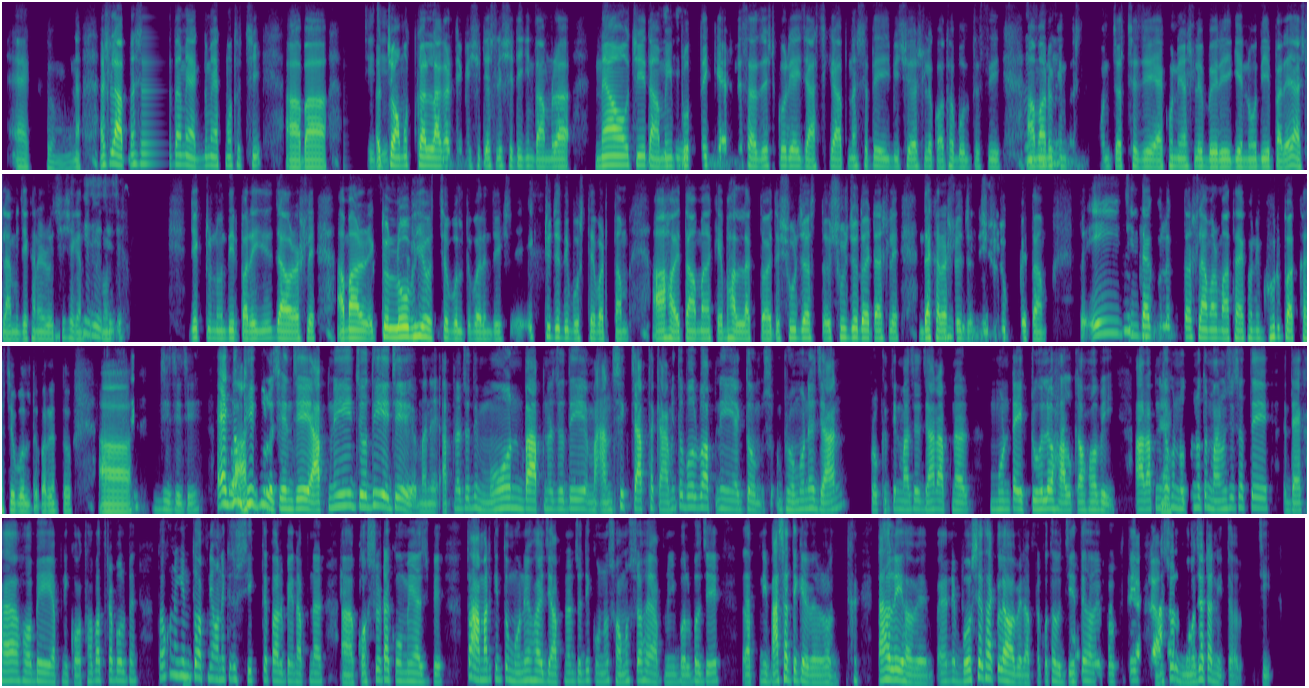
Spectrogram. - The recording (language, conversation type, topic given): Bengali, unstructured, প্রকৃতির মাঝে সময় কাটালে আপনার কেমন লাগে?
- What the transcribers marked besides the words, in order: distorted speech; other background noise; tapping; chuckle; static; unintelligible speech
